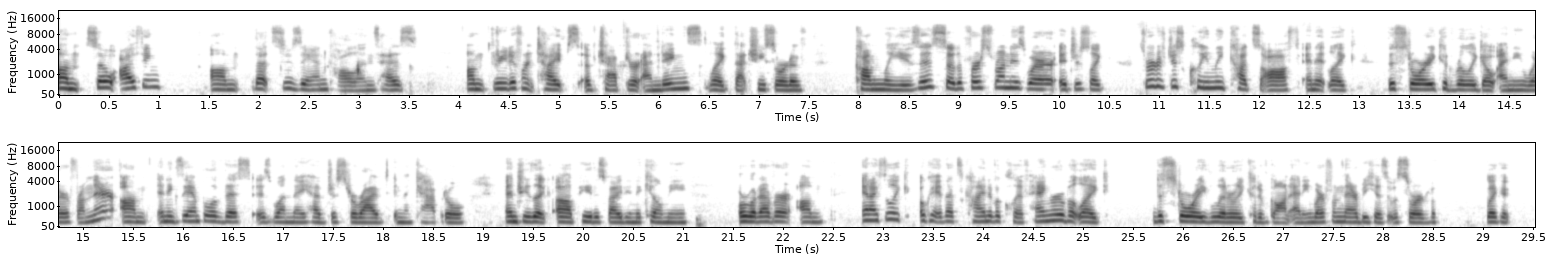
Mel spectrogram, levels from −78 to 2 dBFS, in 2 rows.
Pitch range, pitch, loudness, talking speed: 195-235 Hz, 210 Hz, -25 LUFS, 215 wpm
